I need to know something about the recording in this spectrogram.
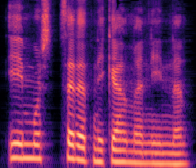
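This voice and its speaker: A frightened young woman fires off short, startled questions while she runs through the night, as a man lifts his voice high to play her. Her tone is anxious and breathless, with even pacing and an ordinary timbre. It sounds like an audiobook scene. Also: smooth, faint music behind, natural voice.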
